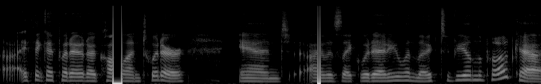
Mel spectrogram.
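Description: A calculation produced invalid numbers at full scale, pinning the output to maximum: loud pops around silence from 1.13 to 1.22 s, then one bang at 3.18 to 3.20 s.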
